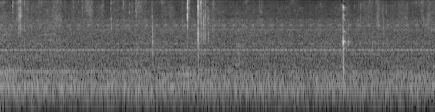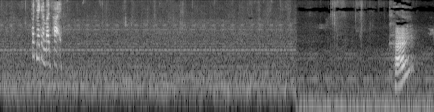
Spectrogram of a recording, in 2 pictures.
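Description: Hand trowel digging into gravelly soil, with a few sharp clicks. A short, high chirp about halfway through.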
